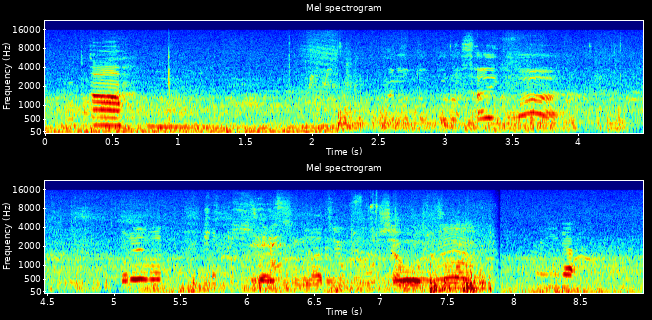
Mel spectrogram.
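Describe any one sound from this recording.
A man talks casually outdoors.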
